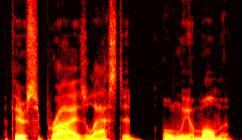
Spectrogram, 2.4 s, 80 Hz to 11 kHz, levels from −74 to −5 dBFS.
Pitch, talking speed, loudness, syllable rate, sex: 100 Hz, 175 wpm, -17 LUFS, 5.7 syllables/s, male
